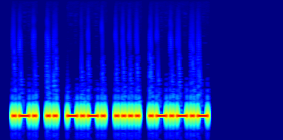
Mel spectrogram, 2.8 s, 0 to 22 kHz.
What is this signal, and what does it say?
Morse code, heard as a keyed tone, about 34 wpm, 700 Hz. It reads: RICH.
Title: Sentences from Top 1600 Words 35wpm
